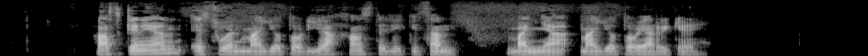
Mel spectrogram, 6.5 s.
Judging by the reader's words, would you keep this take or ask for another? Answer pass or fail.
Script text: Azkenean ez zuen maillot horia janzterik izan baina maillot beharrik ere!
pass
